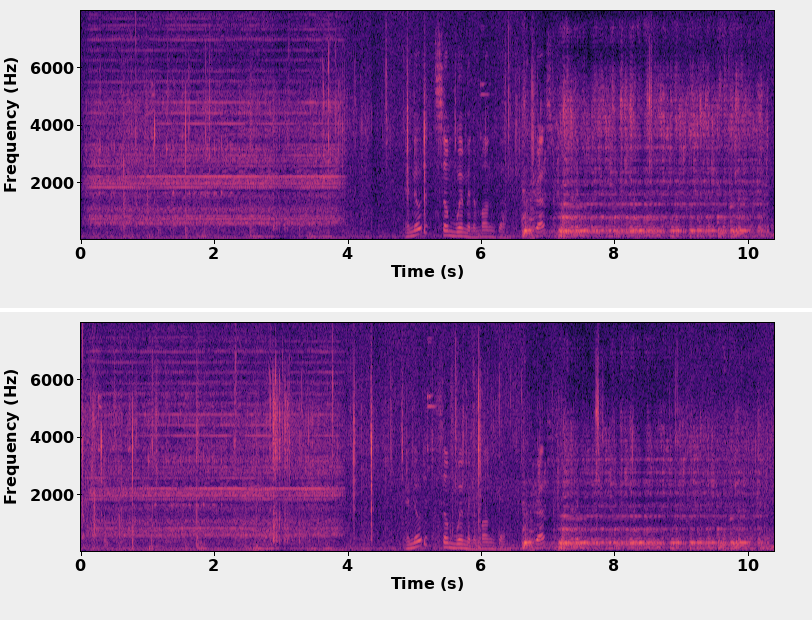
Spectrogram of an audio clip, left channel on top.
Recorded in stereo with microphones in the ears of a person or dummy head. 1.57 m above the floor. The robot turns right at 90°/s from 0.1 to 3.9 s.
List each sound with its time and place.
2.9 s a dropped coin: 55° right (ahead or behind); by 3.5 s centre (ahead or behind)
4.9 s a man speaking: 50° left (ahead or behind)
6.6 s a toilet flushing: 30° left (ahead or behind)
